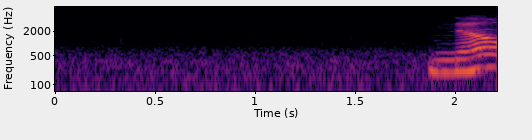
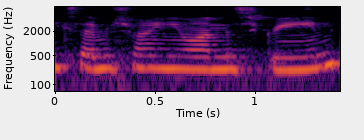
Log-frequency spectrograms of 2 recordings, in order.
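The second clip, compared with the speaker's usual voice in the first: plain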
